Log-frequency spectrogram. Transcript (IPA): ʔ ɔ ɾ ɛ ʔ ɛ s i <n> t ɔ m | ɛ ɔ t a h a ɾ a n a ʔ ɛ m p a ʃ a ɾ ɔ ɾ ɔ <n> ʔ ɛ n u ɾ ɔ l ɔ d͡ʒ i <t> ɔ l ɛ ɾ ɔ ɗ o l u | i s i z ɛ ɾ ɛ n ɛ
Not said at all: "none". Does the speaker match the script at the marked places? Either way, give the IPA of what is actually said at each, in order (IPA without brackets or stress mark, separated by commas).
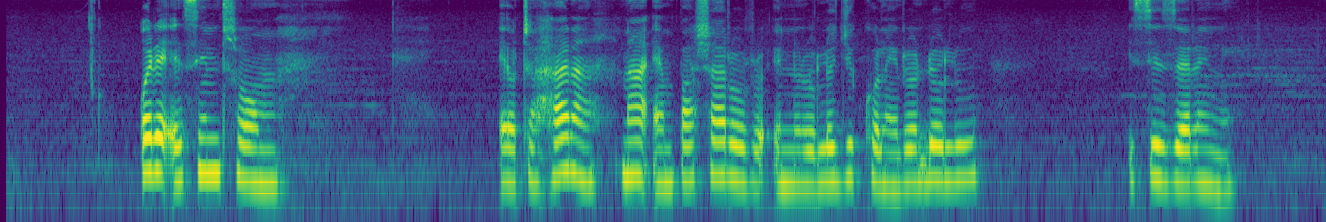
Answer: n, none, k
